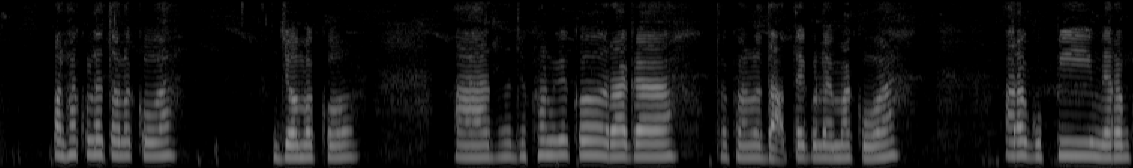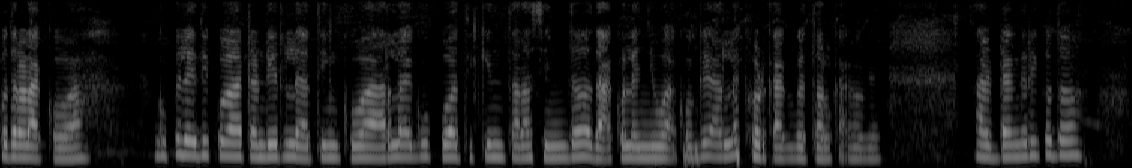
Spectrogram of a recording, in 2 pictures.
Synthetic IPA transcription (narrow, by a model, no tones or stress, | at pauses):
palɦakɔlɛt̪ɔlakɔwa | d͡ʒɔmakɔ | aɾd͡ʒɔkʰɔnɡɛkɔɾaɡa | t̪ɔkʰɔnɔd̪aʔt̪ɛkɔlɛmakɔwa | aɾɔɡupimɛɾɔmkɔd̪ɔɾaɽaʔkɔwa | ɡupilɛd̪ikɔwaʈəɳɖiɾlɛət̪iŋkɔwaːɾlɛʔɡukɔwat̪ikint̪aɾasiɲd̪ɔd̪aʔkɔlɛɲuwaʔkɔɡɛaɾlɛkʰɔɽkaʔkɔɡɛt̪ɔlka̰ʔkɔɡɛ | aɾɖaŋɡɾikɔd̪ɔ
